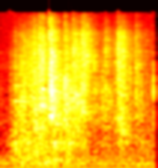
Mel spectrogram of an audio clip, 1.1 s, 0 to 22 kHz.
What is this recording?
Rustle- plate armor. Recorded using 2x Shure SM-57's in a studio environment.
The armor used was a suit of home-made reconstruction Lorica Segmentata, standard issue of the Roman Army in the 1st-3rd centuries CE roughly. The plates are slightly thinner than the actual armor, but it provides a relatively close sound.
